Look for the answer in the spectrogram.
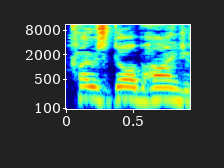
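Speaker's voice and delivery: loud, high retold command; retold order. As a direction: bark the order over your shoulder. Senior barking orders.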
